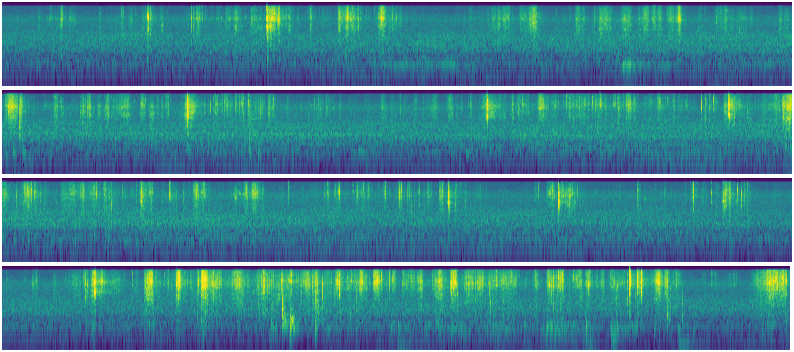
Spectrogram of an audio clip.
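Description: Bonsai pruning scissors snipping twigs of a Lebanon cedar: scattered sharp clicks at irregular intervals, coming more quickly near the end.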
